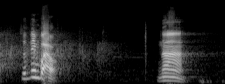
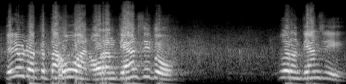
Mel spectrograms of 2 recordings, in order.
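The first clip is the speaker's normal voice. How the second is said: mock exposé; 4 semitones higher, 7 dB louder than usual. Real, not acted. Exaggerated comic reveal.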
